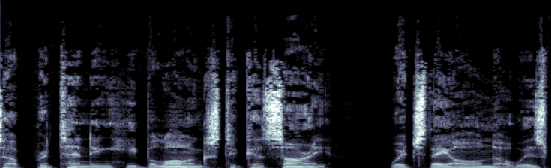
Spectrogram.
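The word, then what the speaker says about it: Caesarea: Every Israeli boy grows up pretending he belongs to Casaria, which they all know is pronounced with a hard sea.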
